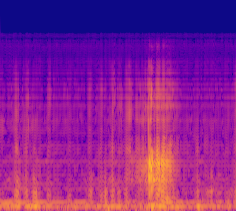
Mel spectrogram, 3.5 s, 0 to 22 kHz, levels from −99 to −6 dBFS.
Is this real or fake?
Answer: fake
